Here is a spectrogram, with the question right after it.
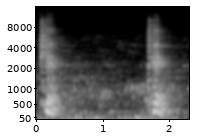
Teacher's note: Você faz a sua boca como se você fosse fazer um A, e aí você fala um E.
